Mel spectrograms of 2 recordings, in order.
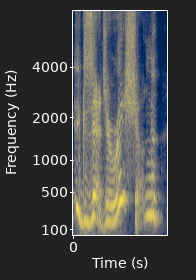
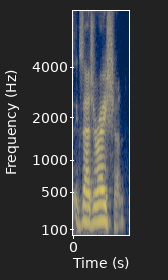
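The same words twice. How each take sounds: First: The word is said in a big, over-the-top way. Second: The word is said plainly and calmly.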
